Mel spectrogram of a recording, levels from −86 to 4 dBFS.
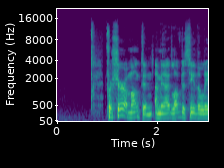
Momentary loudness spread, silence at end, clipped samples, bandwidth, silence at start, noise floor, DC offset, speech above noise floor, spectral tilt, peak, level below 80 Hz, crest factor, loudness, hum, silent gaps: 15 LU; 0 s; under 0.1%; 14.5 kHz; 0.65 s; -66 dBFS; under 0.1%; 45 dB; -4.5 dB/octave; -4 dBFS; -62 dBFS; 20 dB; -22 LUFS; none; none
